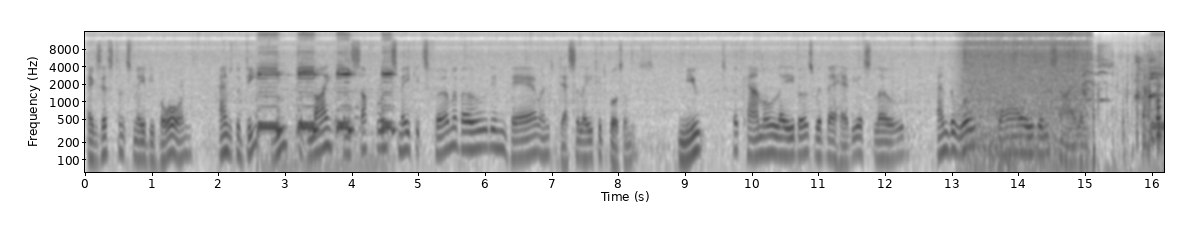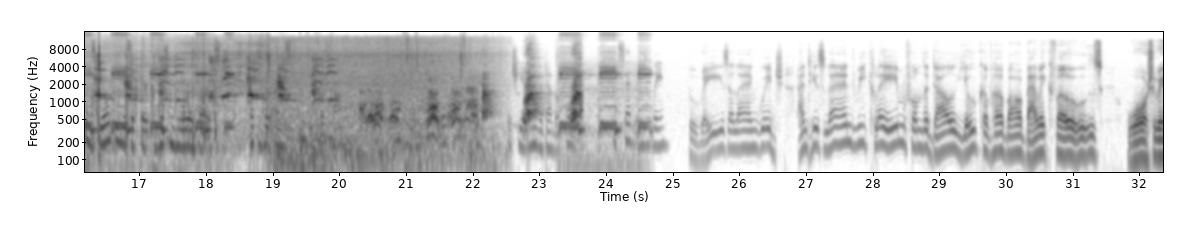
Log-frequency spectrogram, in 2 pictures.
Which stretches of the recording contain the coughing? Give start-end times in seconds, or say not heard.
not heard.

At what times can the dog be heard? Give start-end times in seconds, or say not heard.
14.8-23.6.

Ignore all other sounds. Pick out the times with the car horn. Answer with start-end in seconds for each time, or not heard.
2.5-4.7, 15.9-18.4, 23.2-24.7.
